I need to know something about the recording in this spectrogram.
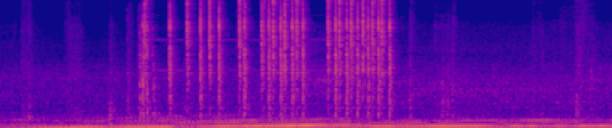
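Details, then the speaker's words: Acura TSX with a defective starter: rapid dry tapping, several per second, with no engine turnover. The starter clicks but won't spin; knocking on it with a mallet eventually made it rotate, and it was replaced. "Let me let you hear what it sounds like. Just a defective starter. You just hear tapping."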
